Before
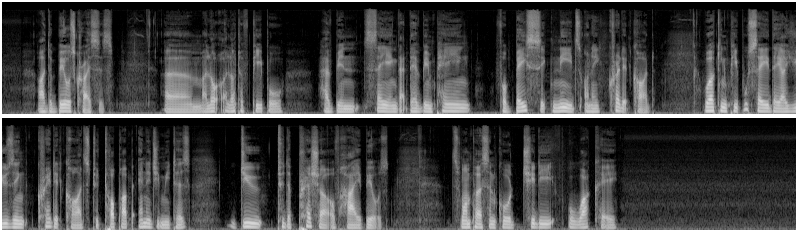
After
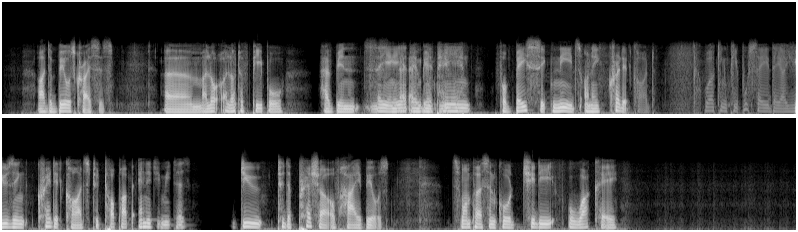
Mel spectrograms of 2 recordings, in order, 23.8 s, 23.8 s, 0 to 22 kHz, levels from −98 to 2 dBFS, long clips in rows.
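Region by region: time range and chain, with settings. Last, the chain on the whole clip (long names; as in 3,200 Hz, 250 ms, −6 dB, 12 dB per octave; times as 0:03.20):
0:05.18–0:06.94: delay that plays each chunk backwards 220 ms, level −3.5 dB + transient designer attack −10 dB, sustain −1 dB
0:09.47–0:11.89: notch filter 1,000 Hz, Q 20 + downward compressor 5 to 1, threshold −33 dBFS + every bin compressed towards the loudest bin 2 to 1
0:14.00–0:15.48: double-tracking delay 16 ms −4 dB + hum removal 187.8 Hz, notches 4 + expander for the loud parts 2.5 to 1, over −29 dBFS
whole clip: downward expander −47 dBFS; Butterworth low-pass 4,300 Hz 96 dB per octave; downward compressor, threshold −19 dBFS; level +7 dB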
